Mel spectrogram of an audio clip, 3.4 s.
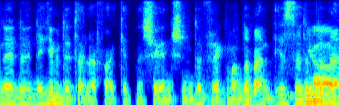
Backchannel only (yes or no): yes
